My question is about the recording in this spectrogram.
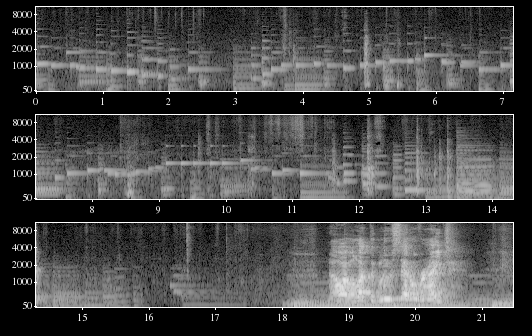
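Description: Background instrumental music, a melody of single notes that opens with a falling run. It fades away about sixteen seconds in, and a man's voice starts near the end.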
